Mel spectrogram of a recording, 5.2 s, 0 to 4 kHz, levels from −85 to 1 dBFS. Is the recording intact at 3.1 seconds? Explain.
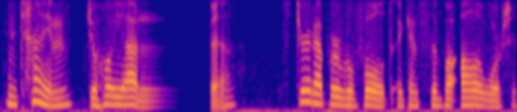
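Yes, the speech at 3.1 seconds is intact, passing through the WebRTC call path with the narrowband sound of a G.711 mu-law link that carries nothing above 4 kHz.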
